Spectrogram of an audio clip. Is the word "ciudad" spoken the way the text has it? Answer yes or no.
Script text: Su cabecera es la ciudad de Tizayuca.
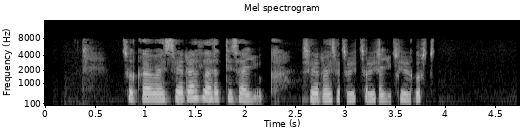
no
